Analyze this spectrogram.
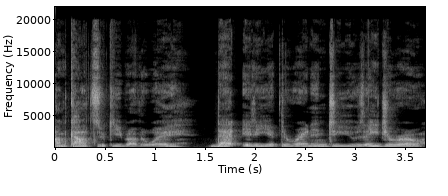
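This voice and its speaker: A raspy, put-on character voice at a fairly quick pace, with fairly even intonation. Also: man, medium pitch for a man. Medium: read story. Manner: brusque, cursing.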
